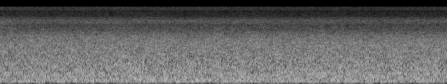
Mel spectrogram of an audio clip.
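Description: Rushing water of a mountain stream and waterfall: a steady, unbroken rush of falling and tumbling white water.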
